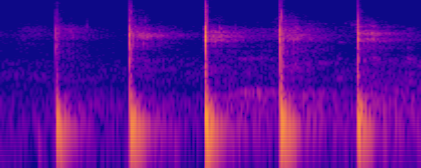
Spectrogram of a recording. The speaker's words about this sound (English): That's the sound of a perfect watermelon.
